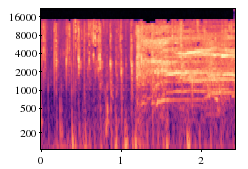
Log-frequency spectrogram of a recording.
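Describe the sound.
A voice imitates wet mouth noises: a quick run of smacking clicks, then a long, steady, hissing sucking sound with a faint whistle running through it.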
